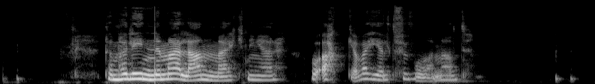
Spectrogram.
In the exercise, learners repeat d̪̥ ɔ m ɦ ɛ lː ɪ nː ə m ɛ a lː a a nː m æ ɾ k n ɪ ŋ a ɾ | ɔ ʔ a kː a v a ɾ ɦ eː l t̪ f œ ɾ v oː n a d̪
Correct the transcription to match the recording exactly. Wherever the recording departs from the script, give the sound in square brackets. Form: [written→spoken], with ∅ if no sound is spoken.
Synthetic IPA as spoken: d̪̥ ɔ m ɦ [ɛ→œ] lː ɪ nː ə m ɛ a lː a a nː m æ ɾ k n ɪ ŋ a ɾ | ɔ ʔ a kː a v a ɾ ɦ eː l t̪ f œ ɾ v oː n a d̪

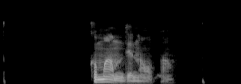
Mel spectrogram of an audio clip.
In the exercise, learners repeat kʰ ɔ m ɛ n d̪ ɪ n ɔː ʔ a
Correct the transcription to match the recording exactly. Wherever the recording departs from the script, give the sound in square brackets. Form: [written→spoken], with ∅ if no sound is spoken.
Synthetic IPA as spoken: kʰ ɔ m [ɛ→a] n d̪ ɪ n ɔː [ʔ→p] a

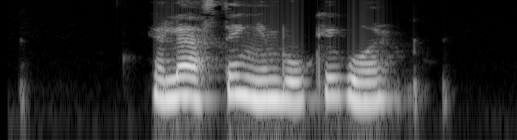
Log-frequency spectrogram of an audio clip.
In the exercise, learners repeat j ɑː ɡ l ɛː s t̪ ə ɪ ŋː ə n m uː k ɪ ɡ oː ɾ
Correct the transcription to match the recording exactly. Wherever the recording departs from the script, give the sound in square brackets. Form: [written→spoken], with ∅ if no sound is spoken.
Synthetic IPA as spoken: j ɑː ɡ l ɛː s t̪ ə ɪ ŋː ə n [m→b] uː k ɪ ɡ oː ɾ

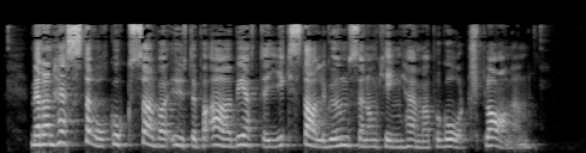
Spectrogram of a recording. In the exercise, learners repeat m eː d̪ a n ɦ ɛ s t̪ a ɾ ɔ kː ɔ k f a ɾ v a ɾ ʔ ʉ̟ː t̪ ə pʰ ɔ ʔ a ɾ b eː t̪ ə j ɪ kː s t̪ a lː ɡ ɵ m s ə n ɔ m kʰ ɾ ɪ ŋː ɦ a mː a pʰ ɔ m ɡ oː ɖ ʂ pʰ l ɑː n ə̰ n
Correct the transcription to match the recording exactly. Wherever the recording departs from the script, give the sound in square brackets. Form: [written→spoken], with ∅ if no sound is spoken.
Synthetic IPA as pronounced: m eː d̪ a n ɦ ɛ s t̪ a ɾ ɔ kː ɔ k [f→s] a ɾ v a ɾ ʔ ʉ̟ː t̪ ə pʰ ɔ ʔ a ɾ b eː t̪ ə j ɪ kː s t̪ a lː ɡ ɵ m s ə n ɔ m kʰ ɾ ɪ ŋː ɦ [a→ɛ] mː a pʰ ɔ [m→∅] ɡ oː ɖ ʂ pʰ l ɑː n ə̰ n

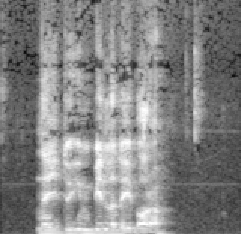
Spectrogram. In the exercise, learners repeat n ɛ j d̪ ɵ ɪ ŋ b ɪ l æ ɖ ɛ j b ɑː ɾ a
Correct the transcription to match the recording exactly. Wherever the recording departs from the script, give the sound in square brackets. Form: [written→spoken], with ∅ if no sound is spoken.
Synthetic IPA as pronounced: n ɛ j d̪ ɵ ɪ [ŋ→n] b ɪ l [æ→a] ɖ ɛ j b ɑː ɾ a

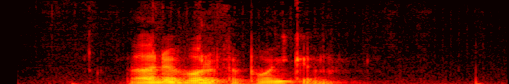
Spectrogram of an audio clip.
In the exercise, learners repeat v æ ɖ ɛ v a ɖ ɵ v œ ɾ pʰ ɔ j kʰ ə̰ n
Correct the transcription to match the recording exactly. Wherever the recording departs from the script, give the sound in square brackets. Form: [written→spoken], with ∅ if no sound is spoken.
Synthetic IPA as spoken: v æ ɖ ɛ v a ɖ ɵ [v→f] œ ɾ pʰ ɔ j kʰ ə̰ n

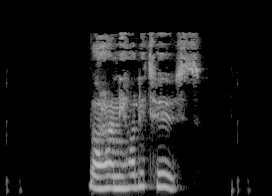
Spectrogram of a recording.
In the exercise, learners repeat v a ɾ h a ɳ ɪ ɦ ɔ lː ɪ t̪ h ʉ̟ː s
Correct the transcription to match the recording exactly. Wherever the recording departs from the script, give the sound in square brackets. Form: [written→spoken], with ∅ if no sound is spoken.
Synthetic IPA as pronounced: v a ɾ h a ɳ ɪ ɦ ɔ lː ɪ t̪ h ʉ̟ː s

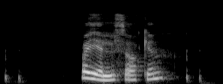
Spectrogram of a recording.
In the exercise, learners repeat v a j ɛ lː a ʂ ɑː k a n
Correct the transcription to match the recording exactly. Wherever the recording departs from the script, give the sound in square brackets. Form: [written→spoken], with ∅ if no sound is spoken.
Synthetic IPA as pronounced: v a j ɛ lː [a→ə] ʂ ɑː k [a→ə] n

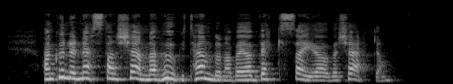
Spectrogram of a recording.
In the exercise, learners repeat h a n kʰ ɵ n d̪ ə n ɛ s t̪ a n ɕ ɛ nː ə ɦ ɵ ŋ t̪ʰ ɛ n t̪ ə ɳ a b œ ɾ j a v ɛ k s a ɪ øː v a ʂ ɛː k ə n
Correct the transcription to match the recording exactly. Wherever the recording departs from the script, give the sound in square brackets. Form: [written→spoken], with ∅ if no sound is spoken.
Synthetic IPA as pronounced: h a n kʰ ɵ n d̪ ə n ɛ s t̪ a n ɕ ɛ nː [ə→a] ɦ ɵ [ŋ→ɡ] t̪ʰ ɛ n [t̪→d̪] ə ɳ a b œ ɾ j a v ɛ k s a ɪ øː v [a→ə] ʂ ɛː k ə n

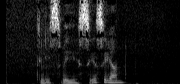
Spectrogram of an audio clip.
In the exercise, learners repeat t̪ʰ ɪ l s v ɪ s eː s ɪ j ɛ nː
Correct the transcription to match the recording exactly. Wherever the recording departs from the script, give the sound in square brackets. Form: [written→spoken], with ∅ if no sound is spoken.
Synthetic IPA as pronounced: t̪ʰ ɪ l s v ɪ s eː s ɪ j ɛ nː

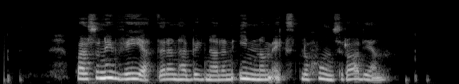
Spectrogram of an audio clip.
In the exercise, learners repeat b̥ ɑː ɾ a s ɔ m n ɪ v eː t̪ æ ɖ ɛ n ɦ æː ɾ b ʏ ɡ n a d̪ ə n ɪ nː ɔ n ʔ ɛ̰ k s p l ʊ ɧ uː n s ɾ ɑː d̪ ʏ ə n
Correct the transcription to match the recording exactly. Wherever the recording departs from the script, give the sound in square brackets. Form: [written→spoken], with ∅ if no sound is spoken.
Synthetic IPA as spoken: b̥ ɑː ɾ a s ɔ m n ɪ v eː t̪ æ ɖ ɛ n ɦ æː ɾ b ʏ ɡ n a d̪ ə n ɪ nː ɔ [n→m] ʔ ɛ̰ k s p l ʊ ɧ uː n s ɾ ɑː d̪ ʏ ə n

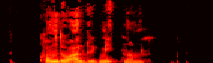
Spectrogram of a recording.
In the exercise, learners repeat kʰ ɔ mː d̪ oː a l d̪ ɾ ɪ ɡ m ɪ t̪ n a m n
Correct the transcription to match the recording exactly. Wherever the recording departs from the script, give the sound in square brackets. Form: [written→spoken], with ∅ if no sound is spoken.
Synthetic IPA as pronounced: kʰ ɔ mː d̪ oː a l d̪ ɾ ɪ ɡ m ɪ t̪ n a m n

